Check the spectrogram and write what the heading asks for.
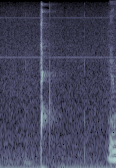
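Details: Single sharp, brief gulping hiccup over quiet room noise, from a girl staring at herself in a mirror, followed by the start of a voice; hiccup.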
